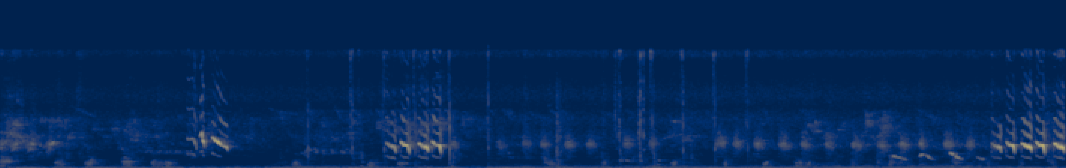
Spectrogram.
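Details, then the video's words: Javan grey-throated white-eye of the thin-browed form, whose call differs from the thick-browed form, giving short bursts of high, rapid twittering notes, three bouts a few seconds apart, over a faint low hum. "suara burung opior alis tipis"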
